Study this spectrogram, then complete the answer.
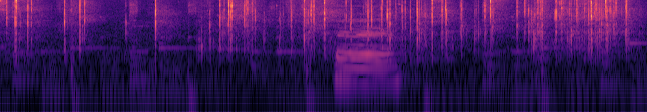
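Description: Plastic blind bag packaging around a Disney Doorables toy crinkles and crackles as it is torn open up close, with a person speaking briefly over the rustling.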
